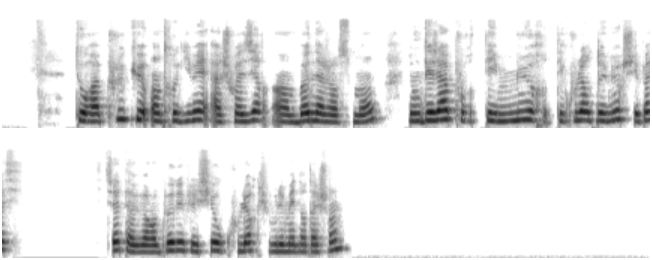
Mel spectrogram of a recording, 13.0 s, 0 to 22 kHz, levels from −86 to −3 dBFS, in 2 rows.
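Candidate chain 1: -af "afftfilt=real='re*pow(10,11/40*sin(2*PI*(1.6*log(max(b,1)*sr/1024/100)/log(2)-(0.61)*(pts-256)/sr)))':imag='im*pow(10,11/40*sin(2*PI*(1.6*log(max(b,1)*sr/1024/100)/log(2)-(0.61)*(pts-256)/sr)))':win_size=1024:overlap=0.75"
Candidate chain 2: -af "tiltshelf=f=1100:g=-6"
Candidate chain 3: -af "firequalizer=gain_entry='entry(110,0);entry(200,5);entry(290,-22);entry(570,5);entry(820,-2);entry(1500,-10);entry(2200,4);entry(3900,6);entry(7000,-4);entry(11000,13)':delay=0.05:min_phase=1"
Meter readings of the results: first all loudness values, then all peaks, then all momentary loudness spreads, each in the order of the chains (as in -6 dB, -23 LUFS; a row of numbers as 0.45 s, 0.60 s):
-21.5 LUFS, -26.5 LUFS, -23.0 LUFS; -2.0 dBFS, -9.5 dBFS, -3.5 dBFS; 10 LU, 8 LU, 9 LU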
